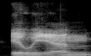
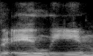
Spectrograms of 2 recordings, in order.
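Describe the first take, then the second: First: It sounds like the word 'alien'. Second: It sounds like 'a' followed by 'lean'. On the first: This is how it was said at the nomination. "they pronounced it alien during the nomination" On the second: The title refers to a lean on a house. "like a lean on a house"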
